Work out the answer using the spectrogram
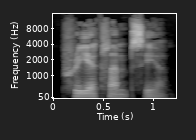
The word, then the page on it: preeclampsia: British English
